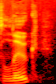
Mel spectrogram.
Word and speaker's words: LIWC: One of the pieces of software that allows us to do this is something called the LIWC, pronounced Luke, the Linguistic Inventory Word Count.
